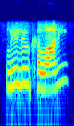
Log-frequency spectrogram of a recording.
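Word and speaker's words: Liliuokalani: And in 1891, his sister, Lilu, I can't even pronounce this. I'm going to butcher this name. It's Lilu Kalani, I think that's how you say it.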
